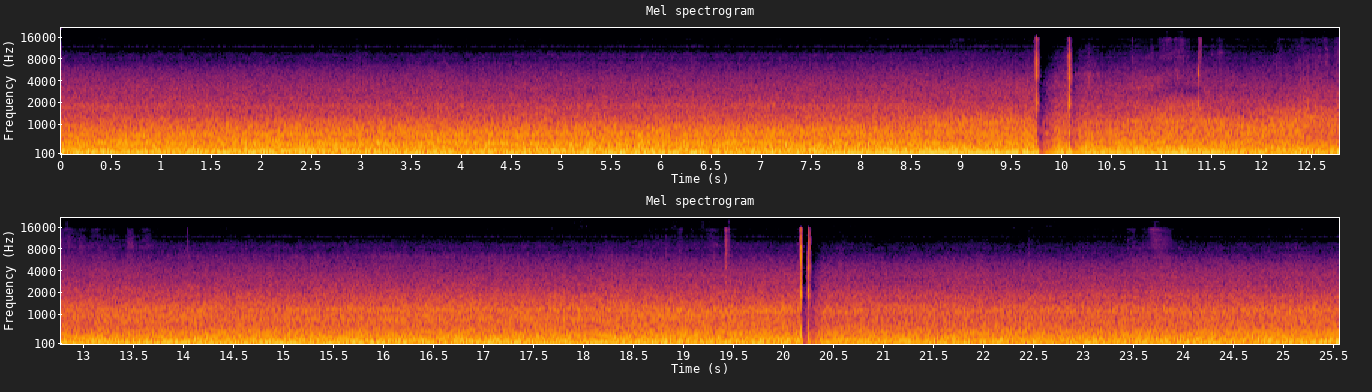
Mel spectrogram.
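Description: A car cruising on a countryside highway during a road trip from Montgomery, Alabama to Jacksonville, Florida, heard as a steady, smooth cabin rumble and road roar throughout, with a couple of brief clicks and no talking.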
